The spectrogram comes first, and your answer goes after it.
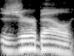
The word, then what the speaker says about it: Gerbil: Oh, so gerbil like the little animal. Yeah, but it's pronounced gerbel. He's French, I guess.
